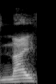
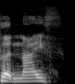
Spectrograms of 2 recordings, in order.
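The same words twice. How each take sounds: First: The word starts with a silent K. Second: The word starts with a sounded K. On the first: The speaker calls it right. "it's knife, and you wonder why is the K right there?" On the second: The speaker calls it wrong. "it's not knife"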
